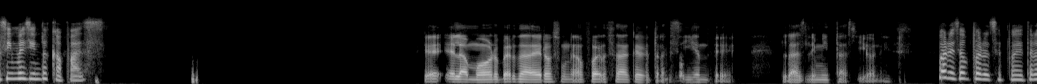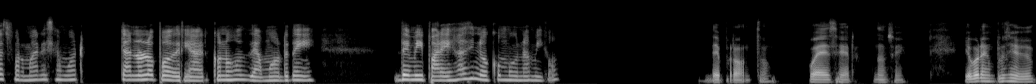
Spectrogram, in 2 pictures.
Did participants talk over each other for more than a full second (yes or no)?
no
